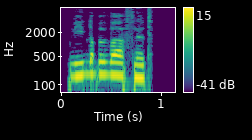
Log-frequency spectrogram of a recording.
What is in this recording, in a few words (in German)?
"wiederbewaffnet", German; adjectives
